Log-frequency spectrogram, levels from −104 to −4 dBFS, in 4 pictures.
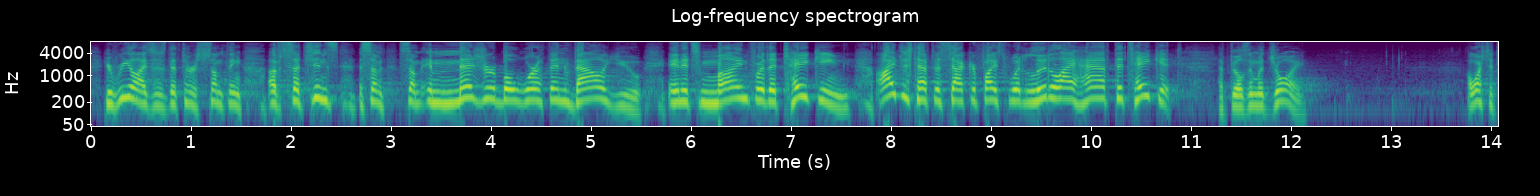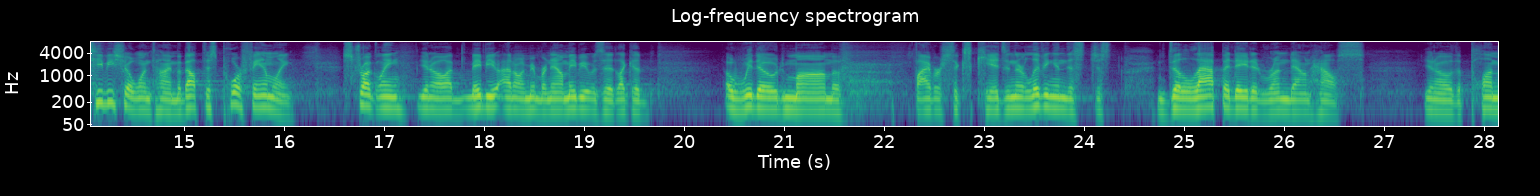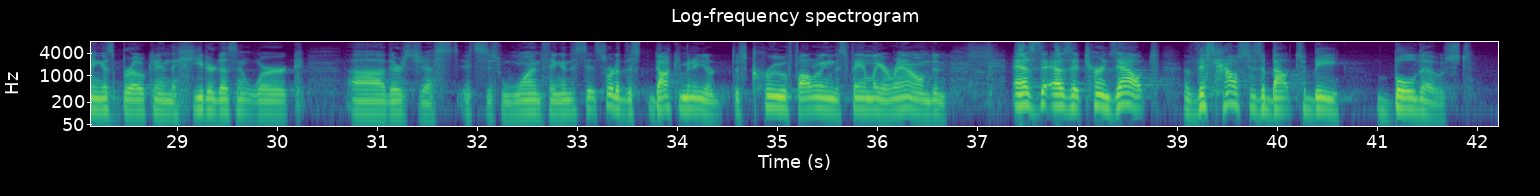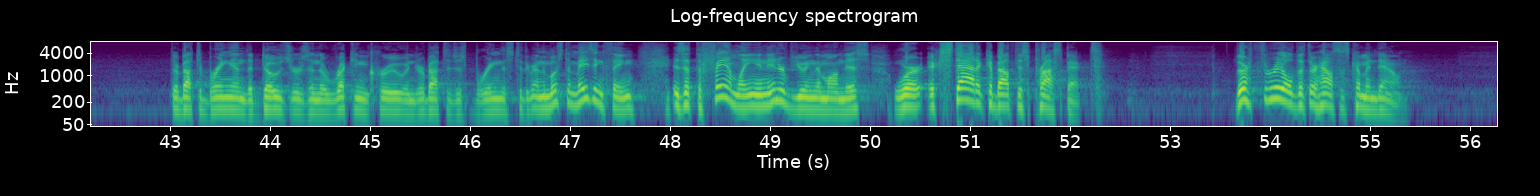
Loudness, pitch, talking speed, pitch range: -25 LUFS, 140 Hz, 185 wpm, 120-185 Hz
